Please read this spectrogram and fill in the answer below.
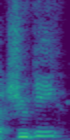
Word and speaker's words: cheugy: then there's like like did you follow a chugi discourse i immediately decided not to follow it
